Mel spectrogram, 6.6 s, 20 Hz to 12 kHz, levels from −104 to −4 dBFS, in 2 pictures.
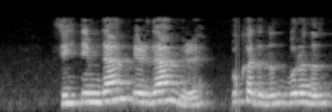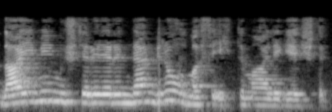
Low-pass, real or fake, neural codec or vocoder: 7.2 kHz; real; none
